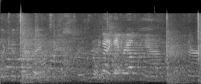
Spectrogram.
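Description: Basketball bouncing on a hardwood gym floor: a few sharp bounces, two of them close together near the end, as the free-throw shooter dribbles before the shot. Spectators' voices echo in the gym.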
